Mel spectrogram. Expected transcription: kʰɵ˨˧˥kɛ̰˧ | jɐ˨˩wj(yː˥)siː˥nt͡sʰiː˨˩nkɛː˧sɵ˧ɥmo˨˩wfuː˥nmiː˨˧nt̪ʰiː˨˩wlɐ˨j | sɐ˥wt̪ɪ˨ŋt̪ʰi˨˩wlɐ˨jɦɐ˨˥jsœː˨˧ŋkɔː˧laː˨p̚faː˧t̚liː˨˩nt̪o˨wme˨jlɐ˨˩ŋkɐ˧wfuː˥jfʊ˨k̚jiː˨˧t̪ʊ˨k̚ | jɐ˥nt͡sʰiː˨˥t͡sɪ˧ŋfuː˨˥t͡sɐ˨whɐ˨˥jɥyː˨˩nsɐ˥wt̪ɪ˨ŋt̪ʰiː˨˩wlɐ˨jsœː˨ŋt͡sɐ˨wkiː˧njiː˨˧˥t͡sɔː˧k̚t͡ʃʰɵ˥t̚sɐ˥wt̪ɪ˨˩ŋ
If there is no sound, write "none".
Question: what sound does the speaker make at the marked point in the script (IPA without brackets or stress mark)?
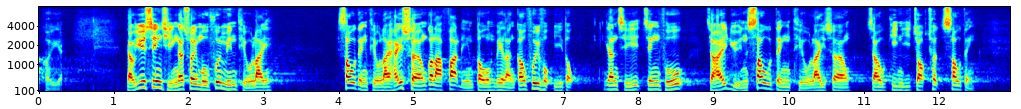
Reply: yː˥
